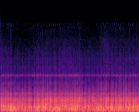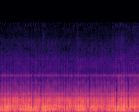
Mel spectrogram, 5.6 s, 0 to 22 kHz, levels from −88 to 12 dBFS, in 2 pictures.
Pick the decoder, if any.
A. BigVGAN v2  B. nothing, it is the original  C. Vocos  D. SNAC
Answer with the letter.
C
